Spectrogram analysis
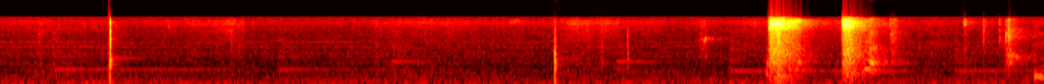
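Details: Sneezing: two sharp, hissing sneeze bursts in quick succession, with a few faint clicks before them in a quiet room.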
